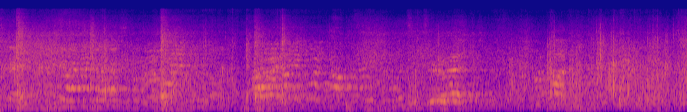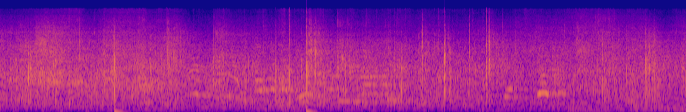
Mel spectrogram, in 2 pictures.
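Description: Spectators call out and chatter, echoing in a large hall.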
